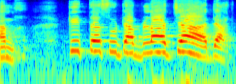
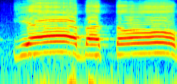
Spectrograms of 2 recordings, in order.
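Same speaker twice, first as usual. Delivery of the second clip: loud praise; 5 dB louder, much slower than usual. Real, not acted. Teacher praising group answer.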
